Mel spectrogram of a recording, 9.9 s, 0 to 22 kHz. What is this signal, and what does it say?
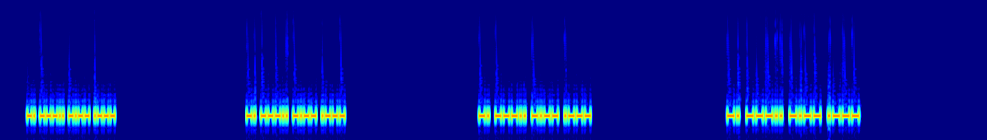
Morse code, heard as a keyed tone, about 59 wpm, 700 Hz. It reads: N8YJ N8YJ N8YJ N8YJ
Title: Speed Racing - USA 1x2 Call Signs 50wpm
